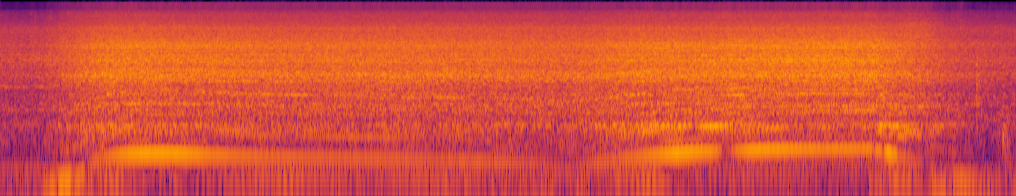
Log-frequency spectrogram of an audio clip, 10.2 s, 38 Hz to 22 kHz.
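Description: A GMC Acadia engine with a P0017 code and an erratic crankshaft sensor idles, then revs up twice under throttle. Each rev is a loud, close rise in pitch that settles back down.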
